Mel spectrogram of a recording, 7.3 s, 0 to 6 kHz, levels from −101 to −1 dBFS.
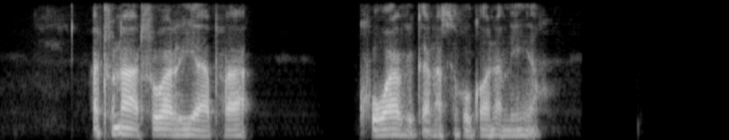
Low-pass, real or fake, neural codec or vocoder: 5.4 kHz; fake; codec, 16 kHz, 8 kbps, FunCodec, trained on LibriTTS, 25 frames a second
